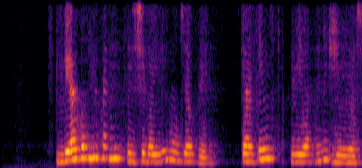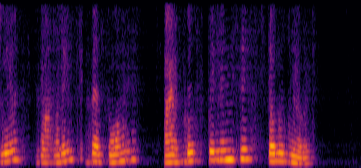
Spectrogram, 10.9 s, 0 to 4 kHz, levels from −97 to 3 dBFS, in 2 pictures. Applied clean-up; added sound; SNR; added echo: neural mask model DeepFilterNet 3.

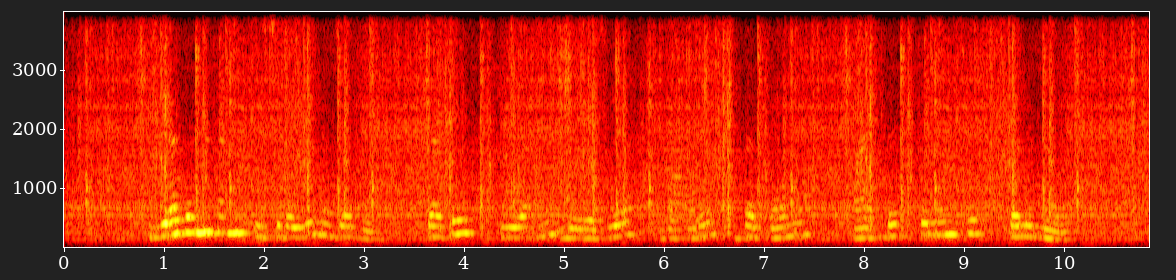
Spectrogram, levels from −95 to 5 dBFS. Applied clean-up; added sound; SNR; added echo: none; Mechanisms; 7 dB; reverberation time 0.4 s.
